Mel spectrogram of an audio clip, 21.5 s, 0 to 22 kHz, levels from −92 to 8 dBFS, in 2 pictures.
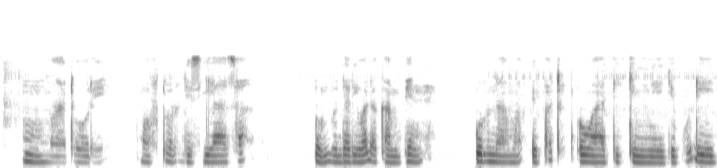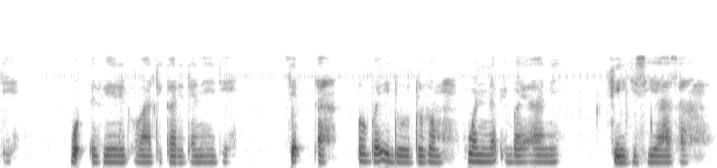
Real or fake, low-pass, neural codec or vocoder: real; 5.4 kHz; none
